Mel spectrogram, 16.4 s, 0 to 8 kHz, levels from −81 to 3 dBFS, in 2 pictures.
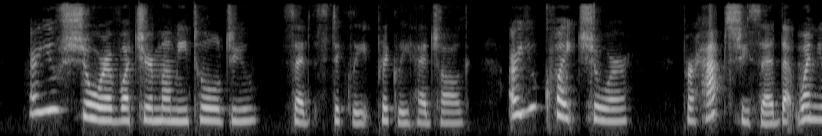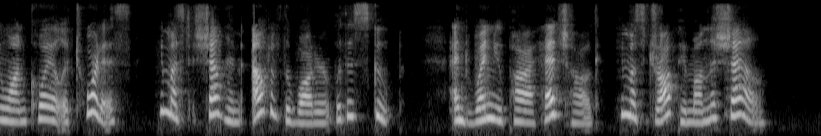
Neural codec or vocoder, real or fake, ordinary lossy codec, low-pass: none; real; AAC, 32 kbps; 7.2 kHz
